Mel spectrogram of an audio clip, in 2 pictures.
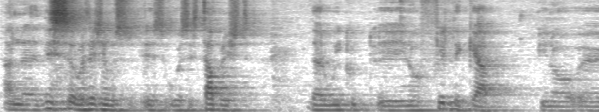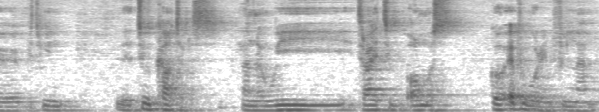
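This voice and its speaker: A Somali man in his forties represents an organization in a conversational interview at an indoor conference venue, speaking English hesitantly with many fillers and restarts. His mid-range voice is a little mellow, with fairly even intonation, normal speed and hardly any pauses. The room sounds echoey.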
